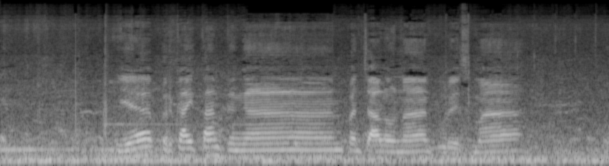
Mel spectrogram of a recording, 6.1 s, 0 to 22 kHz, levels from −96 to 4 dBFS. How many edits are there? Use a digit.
0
